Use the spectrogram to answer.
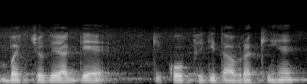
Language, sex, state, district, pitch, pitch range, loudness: Hindi, male, Uttar Pradesh, Shamli, 100 Hz, 95-105 Hz, -17 LUFS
